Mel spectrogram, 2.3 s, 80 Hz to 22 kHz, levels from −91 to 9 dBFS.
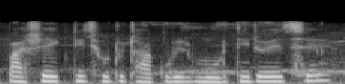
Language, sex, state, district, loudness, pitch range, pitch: Bengali, female, West Bengal, Cooch Behar, -14 LUFS, 210-230 Hz, 220 Hz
